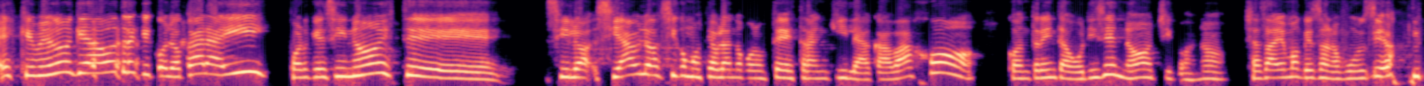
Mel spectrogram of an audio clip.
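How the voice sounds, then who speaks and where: A woman speaks with a Uruguayan accent at a high pitch. Her pitch swings very widely. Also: fairly quick pace, dry, close sound with no echo. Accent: Uruguayan Spanish (rioplatense). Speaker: music teacher and singer. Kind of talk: online lecture. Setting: video call.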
